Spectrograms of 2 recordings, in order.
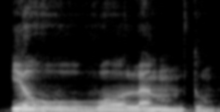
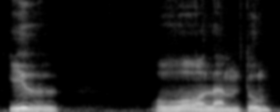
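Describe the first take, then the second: First: The dh sound merges into the next consonant. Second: The dh sound is pronounced separately. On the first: This is how it is actually recited. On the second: This is how it is written.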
